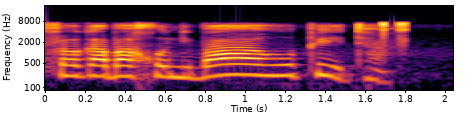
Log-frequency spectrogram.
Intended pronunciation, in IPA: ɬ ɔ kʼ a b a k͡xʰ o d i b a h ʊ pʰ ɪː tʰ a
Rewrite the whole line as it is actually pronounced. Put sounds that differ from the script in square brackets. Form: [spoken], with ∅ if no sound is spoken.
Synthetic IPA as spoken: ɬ ɔ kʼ a b a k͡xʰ o [n] i b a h ʊ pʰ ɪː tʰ a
